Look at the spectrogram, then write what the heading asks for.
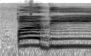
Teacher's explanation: دال زیر یا دی، یا ساکن ما قبل پچھلے الفاظ کے نیچے زیر ہے تو یہ یا مد ہے، 2 پوائنٹ کھینچ کے پڑھیں گے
